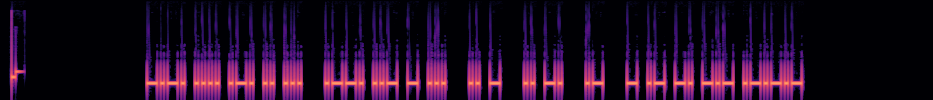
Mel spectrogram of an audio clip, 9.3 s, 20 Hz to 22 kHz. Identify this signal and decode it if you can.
Morse code, heard as a keyed tone, about 34 wpm, 700 Hz. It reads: CHRIS PUTS IT IN A TANK.
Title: Easy Phrases 35wpm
